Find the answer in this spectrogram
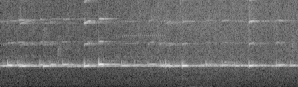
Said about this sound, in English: I love the sound of tinkling bellbirds.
